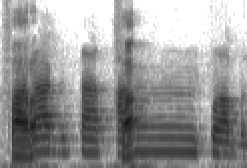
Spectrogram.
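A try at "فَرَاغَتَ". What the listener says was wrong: জি ফারাগতা লেটা গাইন দে ও এখন যে গাইন উচ্চারণ করছেন ও ওমলাখান মুলাইম হইতো, গা হইতো না, ফারাগ হইতো না, ফারাগ আর ফারাগ দুইটার মধ্যে পার্থক্য বুঝতে পারানি?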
